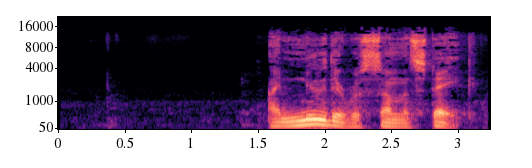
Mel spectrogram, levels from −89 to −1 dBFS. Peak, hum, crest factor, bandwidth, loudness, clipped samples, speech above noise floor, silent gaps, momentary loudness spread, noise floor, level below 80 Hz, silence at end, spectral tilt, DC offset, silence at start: 0 dBFS; none; 16 dB; 15 kHz; -14 LUFS; under 0.1%; 51 dB; none; 9 LU; -65 dBFS; -48 dBFS; 0.25 s; -4.5 dB/octave; under 0.1%; 1.6 s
